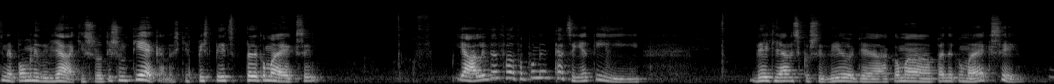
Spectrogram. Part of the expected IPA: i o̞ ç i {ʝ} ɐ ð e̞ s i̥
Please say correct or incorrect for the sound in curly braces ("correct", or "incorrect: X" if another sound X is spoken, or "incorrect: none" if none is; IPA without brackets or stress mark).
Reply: incorrect: ʎ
